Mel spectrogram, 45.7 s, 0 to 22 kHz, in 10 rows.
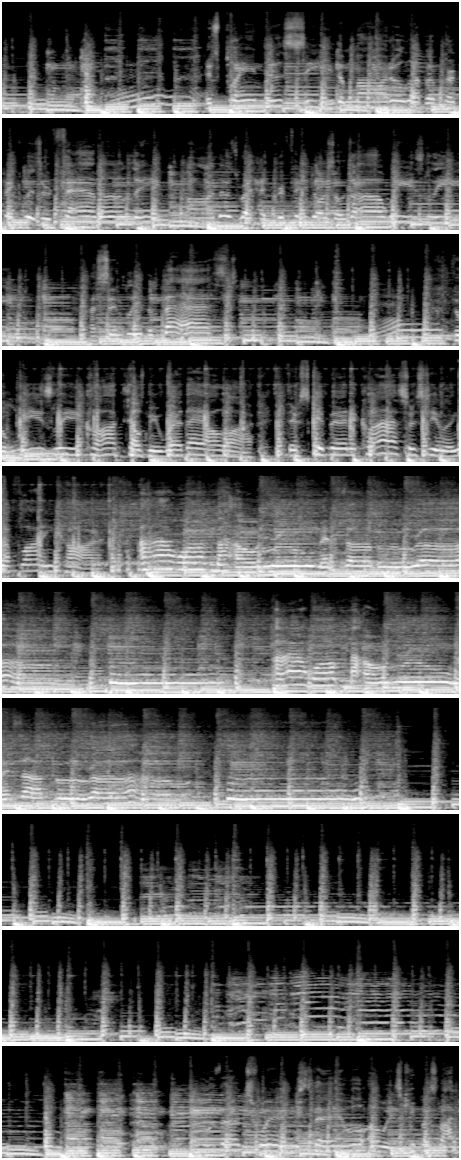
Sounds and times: Music: 0.0 - 45.7.

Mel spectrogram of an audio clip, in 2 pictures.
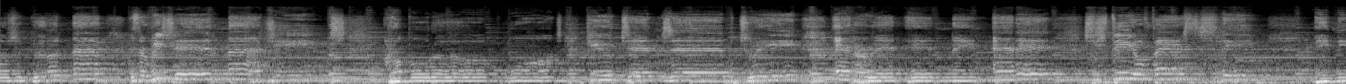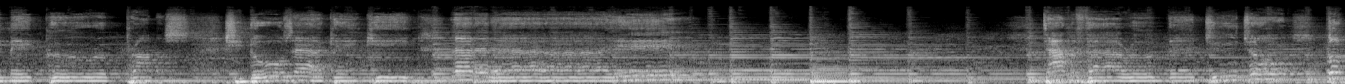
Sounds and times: Acoustic guitar: 0.0 - 26.9.

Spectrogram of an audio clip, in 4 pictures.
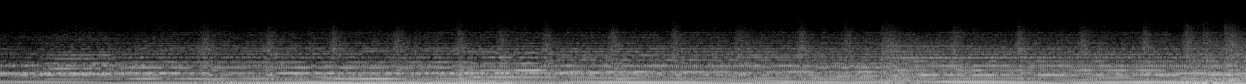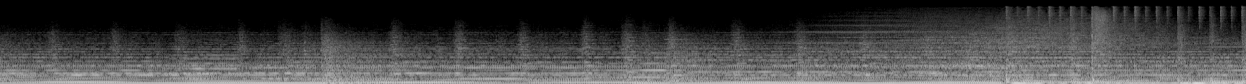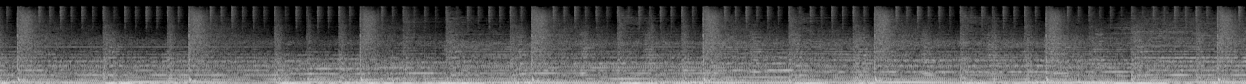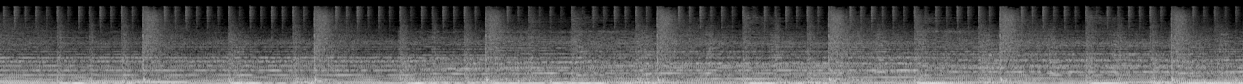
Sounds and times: Music: 0.0 - 49.8.

